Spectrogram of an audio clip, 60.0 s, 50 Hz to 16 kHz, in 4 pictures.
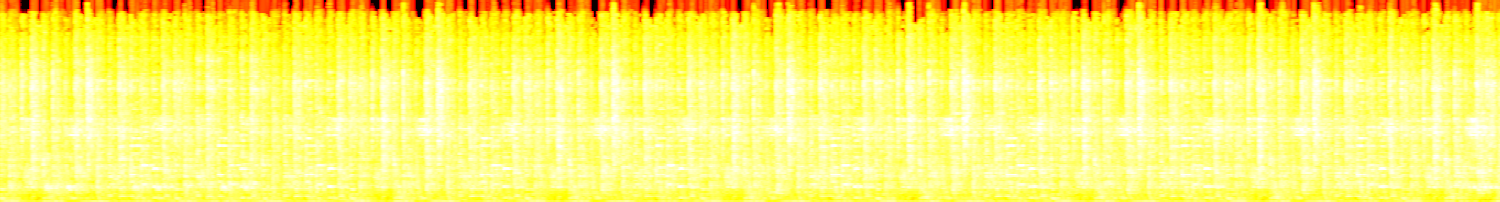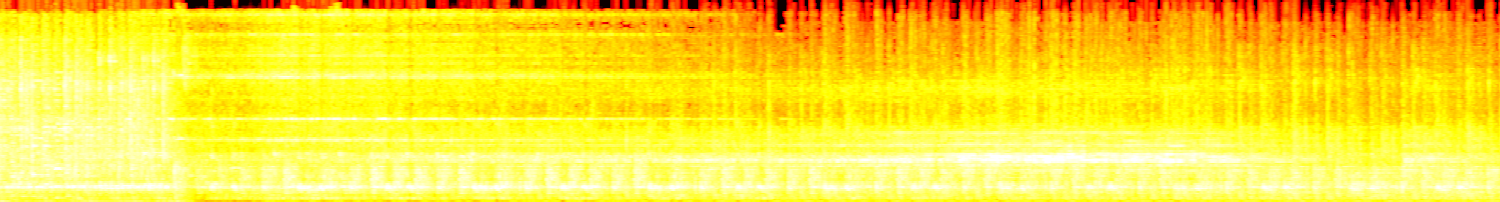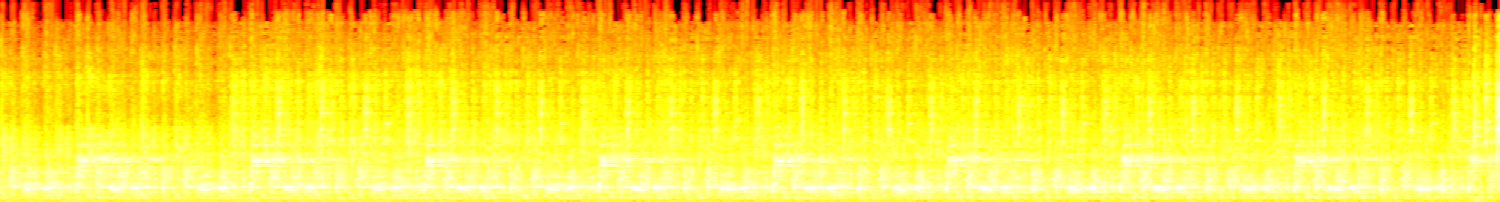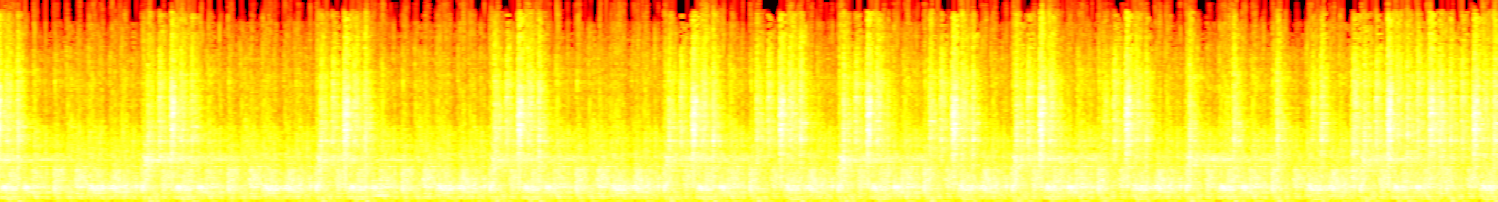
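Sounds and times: electronic dance music: 0.0 - 59.9.

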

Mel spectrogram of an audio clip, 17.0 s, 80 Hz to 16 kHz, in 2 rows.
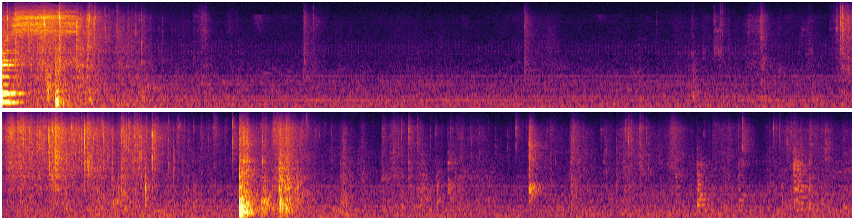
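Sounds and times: paper rustling and crinkling: 0.0 - 2.1, 8.3 - 17.0.

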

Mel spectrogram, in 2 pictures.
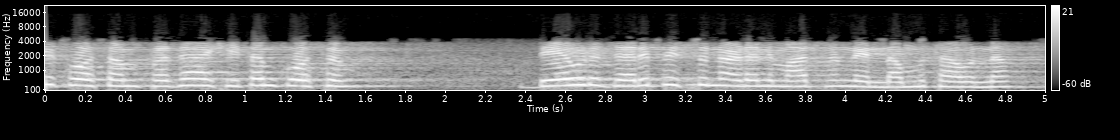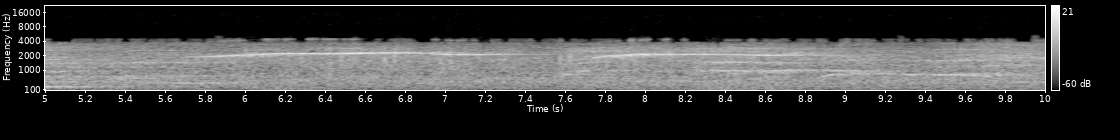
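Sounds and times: faint background noise: 0.0 - 10.0
high whistle: 5.7 - 9.2.

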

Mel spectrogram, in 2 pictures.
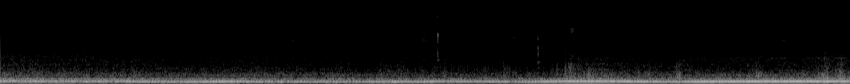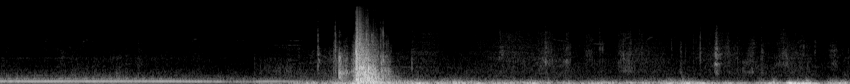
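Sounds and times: car engine running: 0.0 - 17.0
loud sudden thump: 11.1 - 12.9.

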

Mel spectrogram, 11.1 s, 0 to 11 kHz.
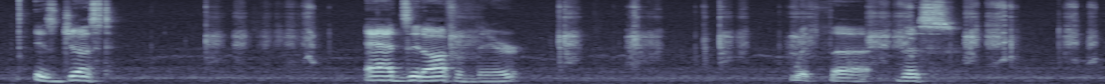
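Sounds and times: knife scraping plastic: 2.0 - 3.2, 5.6 - 11.0.

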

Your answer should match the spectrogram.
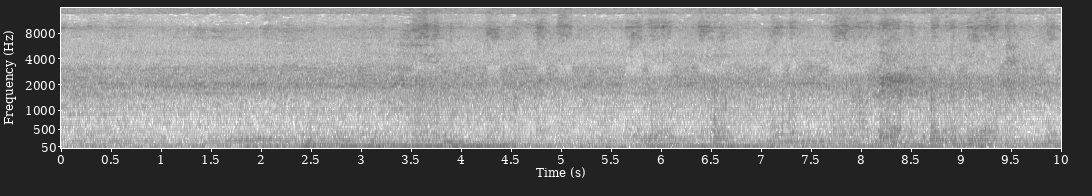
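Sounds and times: low steady hall rumble: 0.0 - 10.0.

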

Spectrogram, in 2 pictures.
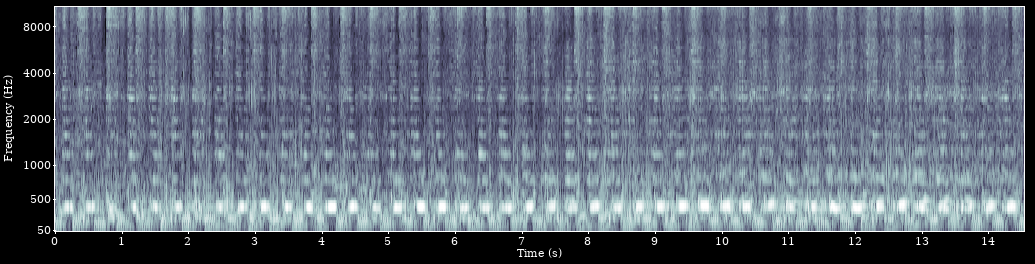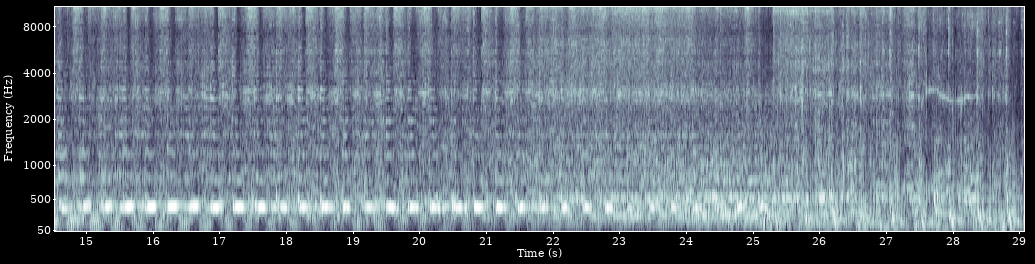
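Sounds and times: electronic dance music: 0.0 - 29.0
kick-drum beat: 0.0 - 29.0
pulsing synth note: 0.1 - 28.2.

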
